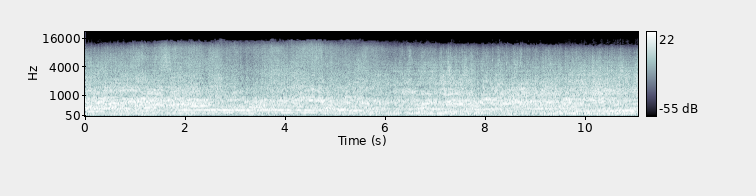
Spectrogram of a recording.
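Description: Several race car engines roar loudly and rev up and down.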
